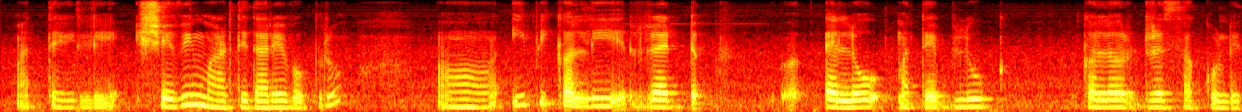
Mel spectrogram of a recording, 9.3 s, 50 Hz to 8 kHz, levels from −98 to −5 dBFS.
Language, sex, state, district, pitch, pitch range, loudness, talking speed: Kannada, female, Karnataka, Koppal, 190 Hz, 175-200 Hz, -21 LUFS, 105 wpm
